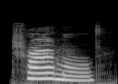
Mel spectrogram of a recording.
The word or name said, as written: trammeled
